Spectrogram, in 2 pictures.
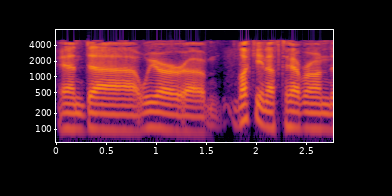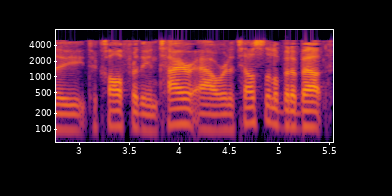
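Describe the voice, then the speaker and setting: A man's voice: fairly low pitch, steady tone, brisk, no echo, lo-fi sound. A man hosting a radio talk show, asking casual questions with plenty of fillers.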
